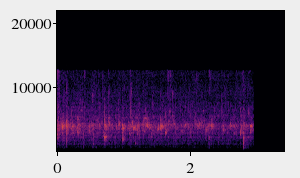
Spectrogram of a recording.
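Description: Onions sizzle in hot oil in a pot for mutton korma, giving a steady, close crackle with occasional sharper pops for about three seconds before cutting to silence.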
